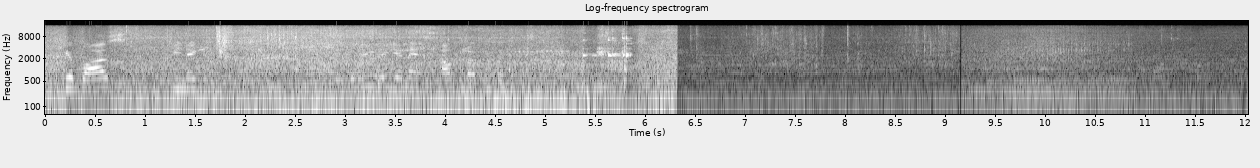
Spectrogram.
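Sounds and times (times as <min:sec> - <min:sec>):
roadside traffic rumble: 0:00.0 - 0:12.0.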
